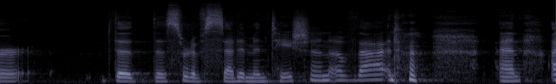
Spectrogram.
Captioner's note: chuckles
